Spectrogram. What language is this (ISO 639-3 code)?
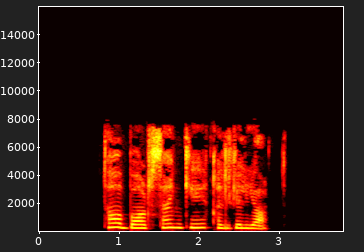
uzb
